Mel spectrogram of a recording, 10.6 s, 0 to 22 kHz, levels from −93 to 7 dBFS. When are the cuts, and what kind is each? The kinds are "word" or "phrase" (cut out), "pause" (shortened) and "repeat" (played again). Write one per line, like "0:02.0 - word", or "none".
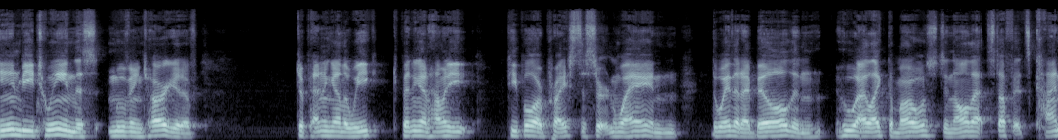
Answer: none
